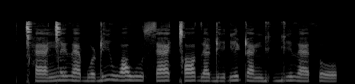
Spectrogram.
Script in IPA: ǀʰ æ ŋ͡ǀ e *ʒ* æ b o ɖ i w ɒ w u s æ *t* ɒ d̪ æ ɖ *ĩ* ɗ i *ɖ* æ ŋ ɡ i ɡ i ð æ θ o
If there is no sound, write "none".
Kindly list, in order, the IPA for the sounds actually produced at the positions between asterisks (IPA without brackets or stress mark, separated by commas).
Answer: ð, ǀ, i, ʈ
